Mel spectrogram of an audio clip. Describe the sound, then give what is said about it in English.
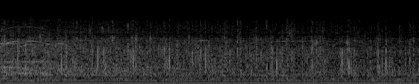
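Sustained applause from a large crowd at the Milwaukee Bucks' arena, Fiserv Forum, in Milwaukee, for the Bucks' four principal owners, a dense steady patter of clapping at moderate level with no pauses, running the whole length without any talking over it. “How about a round of applause for the Bucks four principal owners and what they have given us in Milwaukee and the state of Wisconsin.”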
